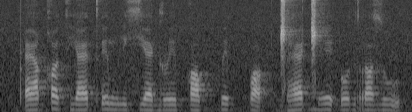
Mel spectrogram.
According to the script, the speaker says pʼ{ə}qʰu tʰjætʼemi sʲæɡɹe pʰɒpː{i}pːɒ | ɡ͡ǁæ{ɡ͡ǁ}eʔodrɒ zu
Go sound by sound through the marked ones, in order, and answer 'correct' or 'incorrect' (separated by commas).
incorrect, incorrect, correct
